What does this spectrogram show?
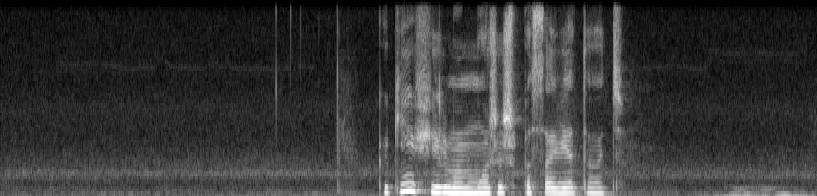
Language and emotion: Russian, neutral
